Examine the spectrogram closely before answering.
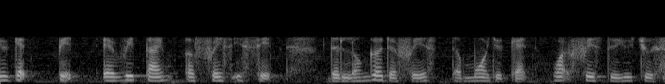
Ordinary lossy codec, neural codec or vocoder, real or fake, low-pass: none; none; real; 3.6 kHz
